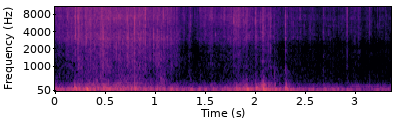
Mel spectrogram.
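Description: Long acrylic nails scratch and rub the rough, fibrous surface of a flat, palm-sized green abrasive nylon scouring pad. Uneven, rapid bursts of bright, scratchy rasping ride over a dull low rumble, with the crinkly texture gradually softening and fading toward the end.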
